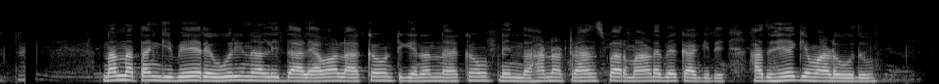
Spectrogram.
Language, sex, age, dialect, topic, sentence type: Kannada, male, 18-24, Coastal/Dakshin, banking, question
